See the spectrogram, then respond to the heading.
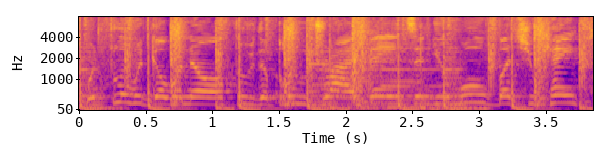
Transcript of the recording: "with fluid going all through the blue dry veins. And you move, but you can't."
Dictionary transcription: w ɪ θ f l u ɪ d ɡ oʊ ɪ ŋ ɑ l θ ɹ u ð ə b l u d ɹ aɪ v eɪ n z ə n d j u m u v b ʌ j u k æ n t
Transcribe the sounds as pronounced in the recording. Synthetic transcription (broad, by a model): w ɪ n f l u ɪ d ɡ oʊ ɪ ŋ ɑ l θ ɹ u ð ə b l u d ɹ aɪ v eɪ n z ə n j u m u v b ʌ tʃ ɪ k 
